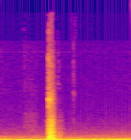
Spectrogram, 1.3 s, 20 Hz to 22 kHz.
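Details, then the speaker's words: Volvo V60 T8 Polestar plug-in hybrid gasoline engine after running out of gas and refueling; it sputtered hard at first with reduced performance, now a low, steady hum with no misses; normal running. "hey listen to that it's running smooth again huh well isn't that something"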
